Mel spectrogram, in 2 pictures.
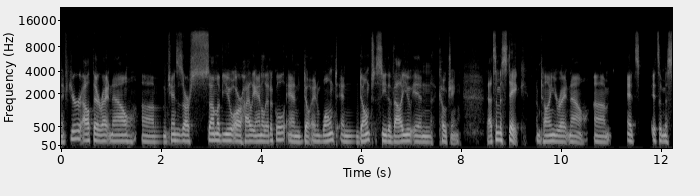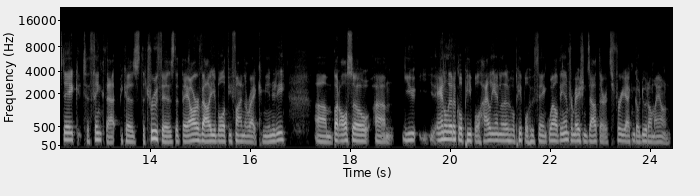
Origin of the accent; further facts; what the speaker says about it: Midwest, United States; moved away; also born or lived in Bay Area, California / Capitola, California; I'm from the Midwest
